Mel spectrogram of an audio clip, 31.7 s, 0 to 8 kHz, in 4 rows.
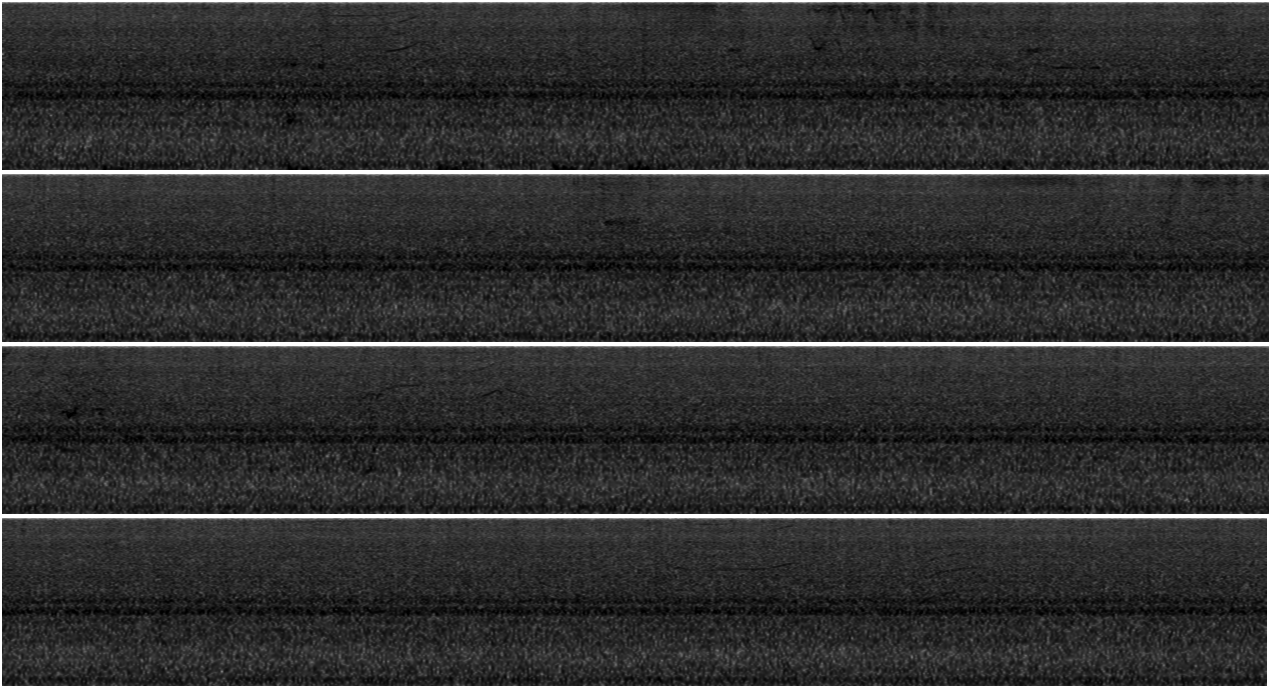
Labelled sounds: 2.0	2.4	killer whale, southern resident, 6.1 to 6.2 kHz

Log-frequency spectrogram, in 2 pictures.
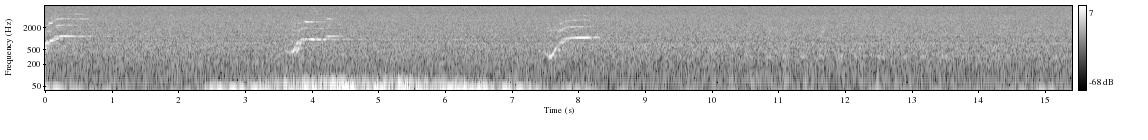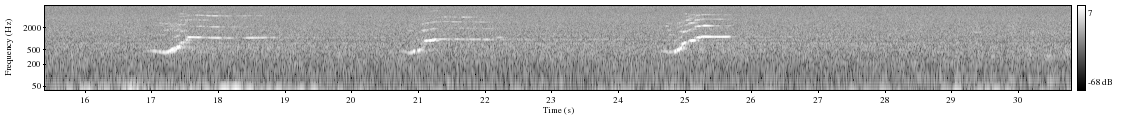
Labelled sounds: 0.0	0.6	humpback whale, 0.80 to 4.8 kHz
3.8	5.2	humpback whale, 0.80 to 3.0 kHz
7.7	8.3	humpback whale, 0.80 to 4.4 kHz
17.4	18.8	humpback whale, 0.80 to 5.4 kHz
21.0	21.7	humpback whale, 0.80 to 4.0 kHz
24.9	25.7	humpback whale, 0.80 to 4.6 kHz

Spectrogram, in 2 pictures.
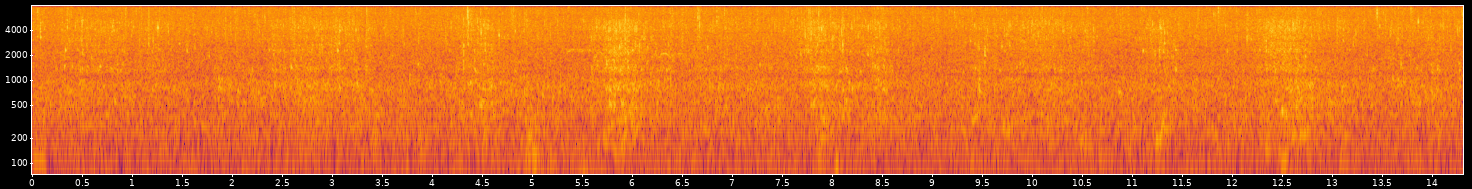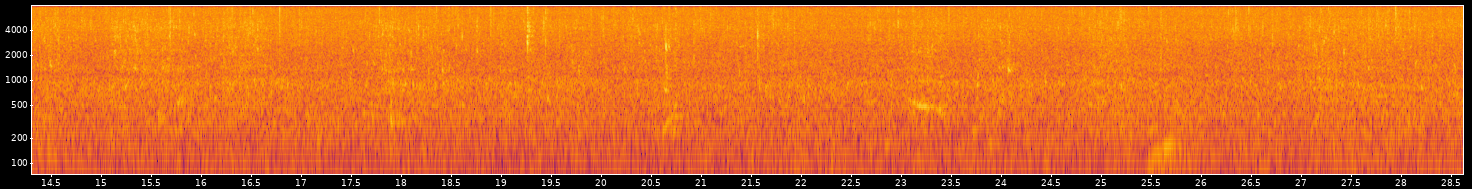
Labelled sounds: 5.3	6.5	humpback whale, 1.8 to 2.4 kHz

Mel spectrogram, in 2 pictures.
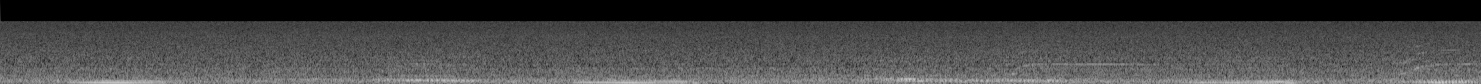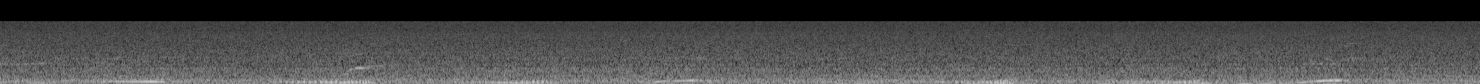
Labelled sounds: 10.2	10.5	humpback whale, 0.83 to 0.99 kHz
13.9	14.4	humpback whale, 0.80 to 1.2 kHz
18.4	18.7	humpback whale, 0.80 to 0.93 kHz

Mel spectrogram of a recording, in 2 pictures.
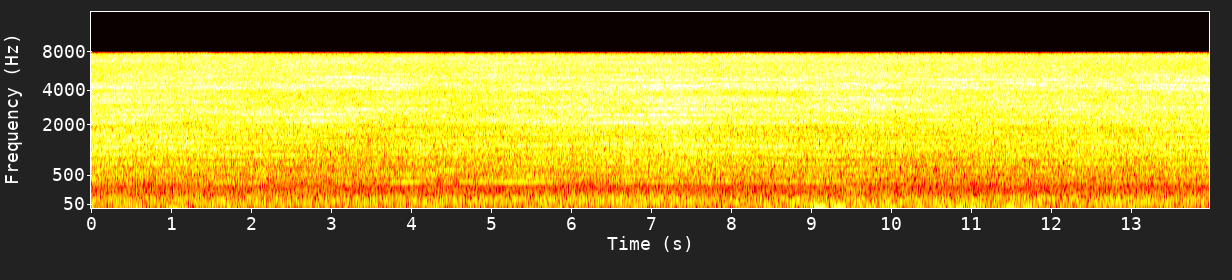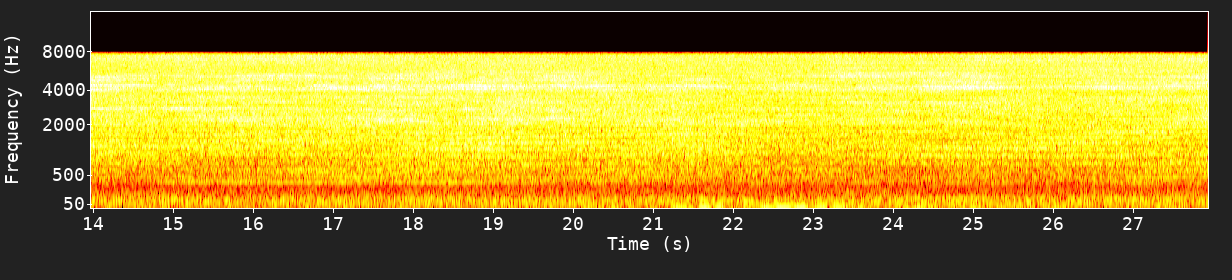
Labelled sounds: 2.8	3.5	vessel noise, 4.9 to 5.2 kHz
7.4	8.1	vessel noise, 4.3 to 4.6 kHz
13.0	13.8	vessel noise, 4.7 to 5.3 kHz
16.9	17.2	vessel noise, 4.1 to 4.3 kHz
18.6	18.8	vessel noise, 4.3 to 4.5 kHz

